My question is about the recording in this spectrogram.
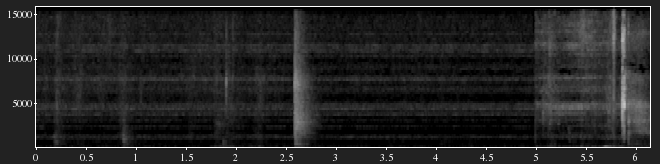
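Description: Quiet room tone with a few faint, short clicks, the sharpest about two and a half seconds in. Near the end the background changes and there is a brief low bump.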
